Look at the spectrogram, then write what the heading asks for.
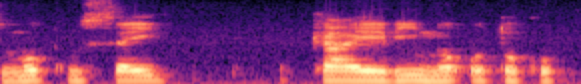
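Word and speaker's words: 木星帰りの男: Euh, D'ailleurs, oui, qui est traduit l'homme de Jupiter, mais qui n'est pas prononcé comme ça en VO, puisqu'il prononce Mokusei Kaeri no Otoko.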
